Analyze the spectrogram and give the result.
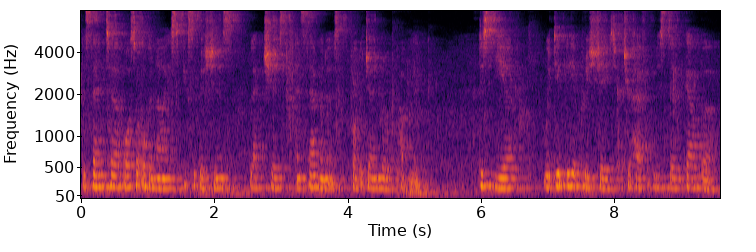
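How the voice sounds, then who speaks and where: A woman delivers a formal podium speech in a measured manner, with a low, mellow voice. She is heard from a distance in a very echoey hall. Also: level tone. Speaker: government official giving a speech. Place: large echoey hall at a ceremony. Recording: echoey hall, distant mic, faint noise.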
